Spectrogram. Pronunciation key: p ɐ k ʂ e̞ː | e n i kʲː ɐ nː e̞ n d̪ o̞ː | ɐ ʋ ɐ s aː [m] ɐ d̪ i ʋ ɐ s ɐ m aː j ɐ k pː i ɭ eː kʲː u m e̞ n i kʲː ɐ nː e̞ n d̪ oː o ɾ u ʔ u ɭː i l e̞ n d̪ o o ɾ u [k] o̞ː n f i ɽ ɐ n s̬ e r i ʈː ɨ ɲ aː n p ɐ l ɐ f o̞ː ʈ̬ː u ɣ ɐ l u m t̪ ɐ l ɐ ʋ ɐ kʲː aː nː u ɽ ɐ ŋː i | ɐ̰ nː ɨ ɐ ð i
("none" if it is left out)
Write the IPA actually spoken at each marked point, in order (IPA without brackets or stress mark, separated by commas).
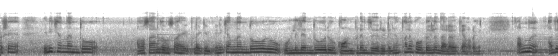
n, k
